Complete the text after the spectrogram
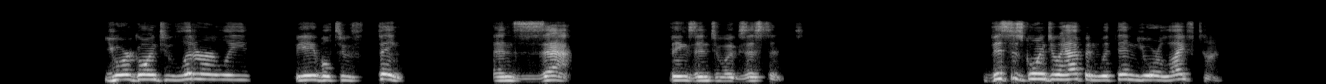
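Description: A man speaks emphatically into a close microphone, in short bursts with pauses.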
